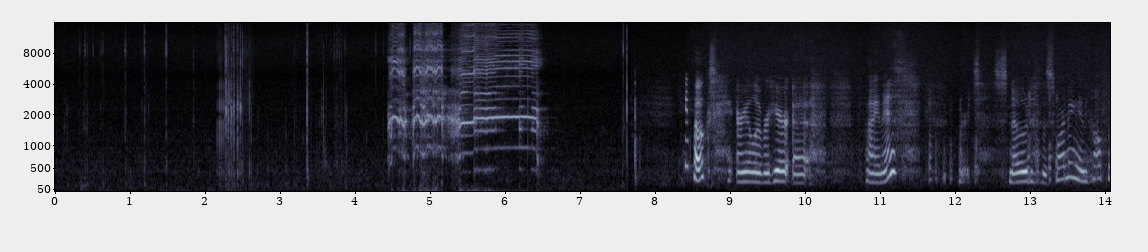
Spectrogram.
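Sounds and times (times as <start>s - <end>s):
rooster crowing: 4.4s - 6.7s.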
